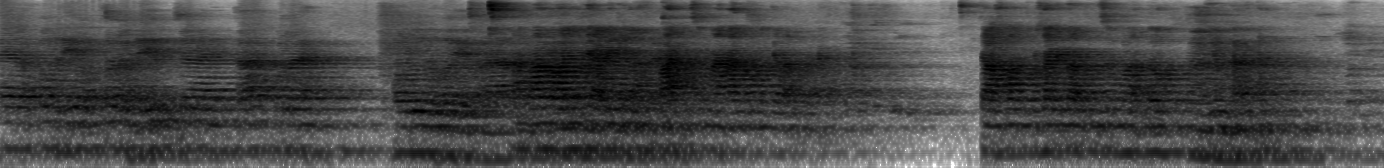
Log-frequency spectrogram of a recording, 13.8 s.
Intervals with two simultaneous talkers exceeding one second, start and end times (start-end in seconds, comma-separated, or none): 5.2-6.6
